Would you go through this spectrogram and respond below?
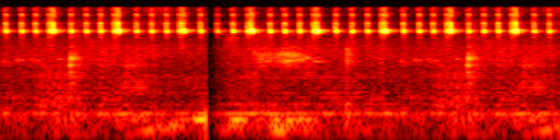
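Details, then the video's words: A black cricket taken from the wild trills in rapid high chirps with a brief dropout near the two-second mark, accompanied by a low hum and a faint breathy noise. "Suara asli jangkrik hitam"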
